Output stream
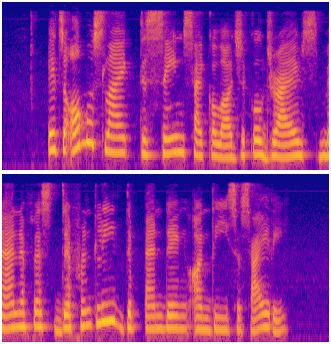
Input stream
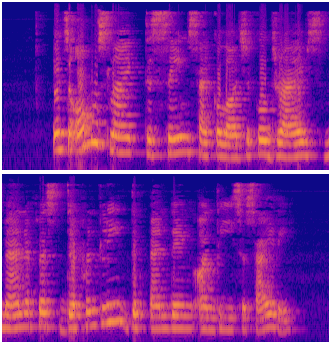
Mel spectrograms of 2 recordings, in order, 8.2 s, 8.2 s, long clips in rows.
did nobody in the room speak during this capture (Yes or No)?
Yes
